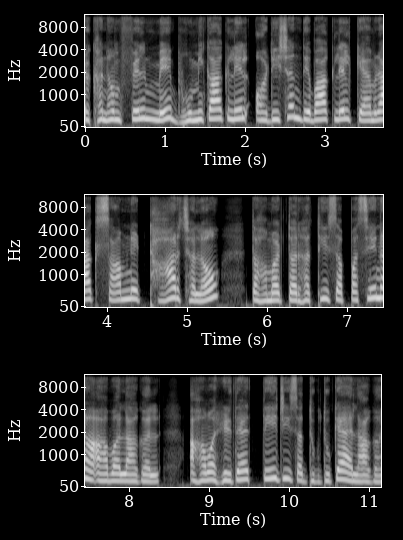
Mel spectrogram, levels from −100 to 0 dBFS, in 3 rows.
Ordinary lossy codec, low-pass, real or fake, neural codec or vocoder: none; 10.8 kHz; fake; autoencoder, 48 kHz, 128 numbers a frame, DAC-VAE, trained on Japanese speech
